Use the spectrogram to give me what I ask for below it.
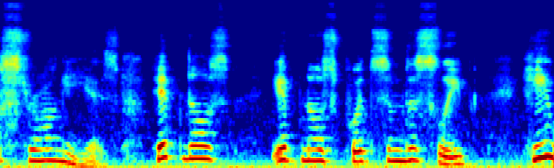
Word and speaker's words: Hypnos: which we pronounce it Hypnos here, but it's Hypnos because the H is not pronounced in Greek language. So Hypnos, which means sleep.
